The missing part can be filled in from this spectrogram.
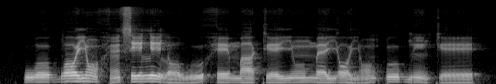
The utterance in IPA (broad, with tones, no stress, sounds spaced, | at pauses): w o˧ b ɔ˦ j ɔ̃˦˨ h ɛ̃˨˦ s i˦ l i˦˨ l ɔ˨ w u˨˦ h e˦ m a˦ k e˦ j ũ˦ m ɛ˦ j ɔ˦˨ j ɔ̃˨˦ k͡p u˦ b ĩ˦˨ k e˧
